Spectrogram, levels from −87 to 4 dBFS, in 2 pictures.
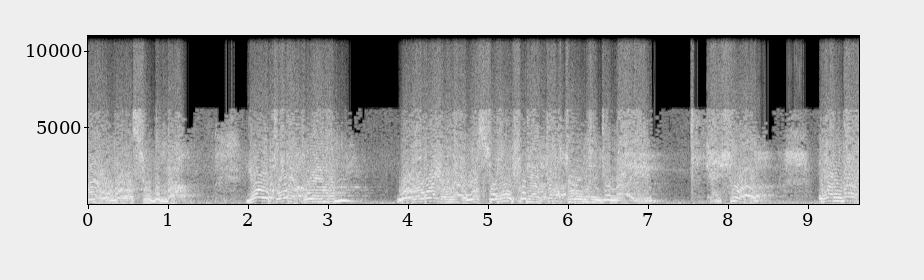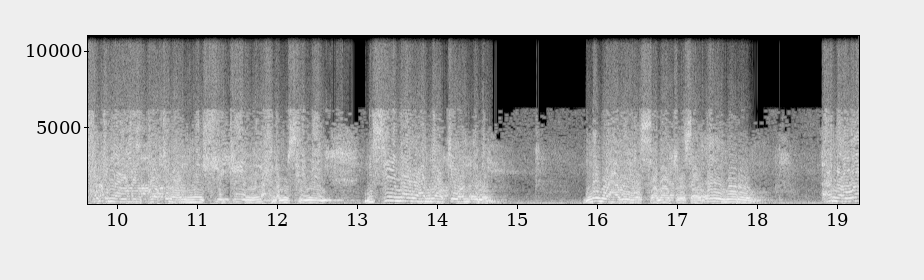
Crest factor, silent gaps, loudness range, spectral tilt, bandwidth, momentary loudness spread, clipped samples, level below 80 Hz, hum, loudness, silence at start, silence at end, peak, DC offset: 4 dB; none; 2 LU; -3.5 dB/octave; 11 kHz; 10 LU; 20%; -24 dBFS; none; -2 LUFS; 0 s; 0 s; 0 dBFS; 9%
